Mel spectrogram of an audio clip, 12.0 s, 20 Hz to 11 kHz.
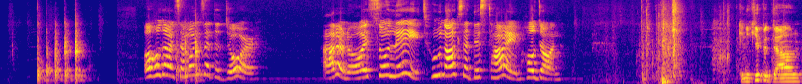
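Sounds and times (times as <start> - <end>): knocking on a door: 0.6 - 1.5, 2.6 - 3.1.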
